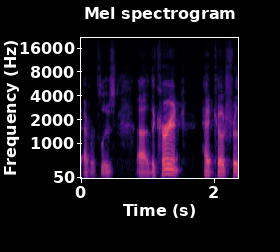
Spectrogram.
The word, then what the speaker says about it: Eberflus: And when Matt Eberflus, or however you pronounce his last name, I believe it's Eberflus, the current head coach for the Bears came in, he did not opt to keep Herman around.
